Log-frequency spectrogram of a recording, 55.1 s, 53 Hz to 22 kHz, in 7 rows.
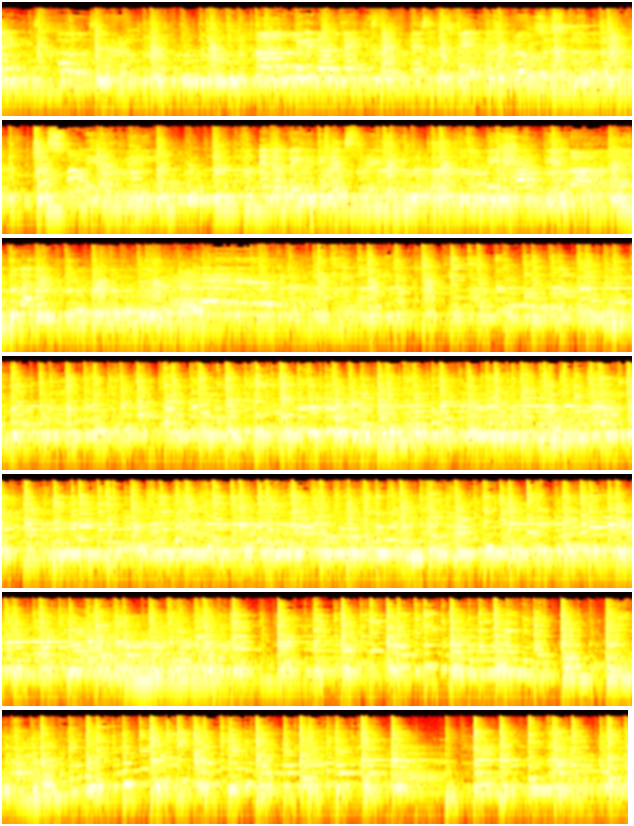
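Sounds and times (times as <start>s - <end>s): ukuleles strummed and picked: 0.0s - 55.0s.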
